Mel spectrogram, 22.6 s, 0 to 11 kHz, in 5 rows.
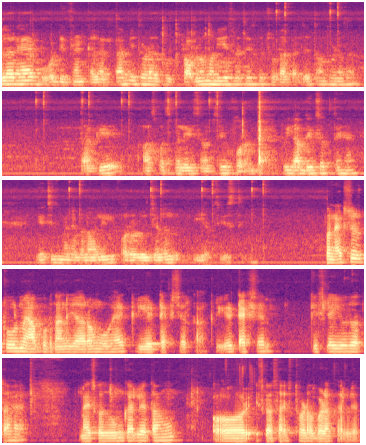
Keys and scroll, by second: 0.8 ctrl+z, 2.4-3.3 typing, 17.8 ctrl+space, 18.2 ctrl+space, 18.3 ctrl+space, 18.4 ctrl+space, 18.5 ctrl+space, 18.5-19.8 ctrl+space, 21.6 ], 21.9 ], 22.2 ].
